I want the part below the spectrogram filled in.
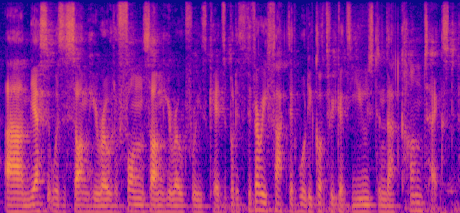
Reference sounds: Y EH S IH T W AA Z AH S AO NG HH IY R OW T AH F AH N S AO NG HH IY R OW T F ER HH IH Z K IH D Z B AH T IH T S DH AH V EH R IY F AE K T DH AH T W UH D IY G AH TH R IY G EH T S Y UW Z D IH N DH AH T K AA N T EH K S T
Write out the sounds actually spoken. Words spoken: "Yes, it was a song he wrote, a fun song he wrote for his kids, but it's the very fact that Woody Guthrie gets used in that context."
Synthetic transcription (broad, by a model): Y EH S IH T W AA Z AH S AO NG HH IY R OW T AH F AH N S AO NG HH IY R OW T F ER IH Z K IH D Z B AH T IH T S DH AH V EH R IY F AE K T DH AH T W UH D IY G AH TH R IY G EH T S Y UW Z D IH N DH AH T K AA N T EH K S T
